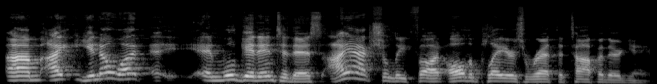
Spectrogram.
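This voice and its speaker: A man's voice: on the high side, sing-song, normal speed, pushed and bright. A man chatting casually as a podcast guest, speaking emphatically and bluntly. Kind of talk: casual chat.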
